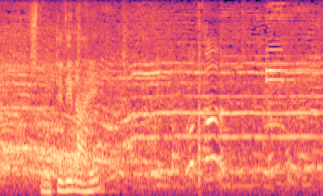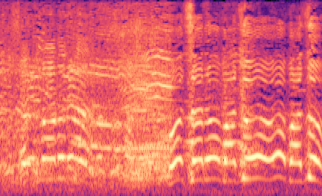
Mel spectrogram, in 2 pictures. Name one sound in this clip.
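A crowd of men shout and chant loudly nearby.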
